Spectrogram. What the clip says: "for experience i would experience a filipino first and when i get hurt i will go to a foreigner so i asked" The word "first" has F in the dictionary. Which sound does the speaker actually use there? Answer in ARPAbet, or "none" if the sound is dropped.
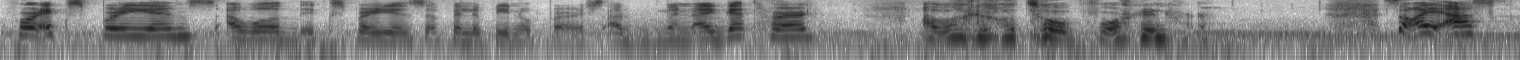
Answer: P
